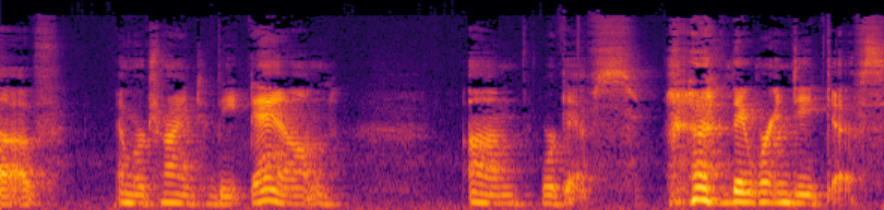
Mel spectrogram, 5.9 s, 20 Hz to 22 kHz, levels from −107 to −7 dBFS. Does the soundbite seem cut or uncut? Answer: uncut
